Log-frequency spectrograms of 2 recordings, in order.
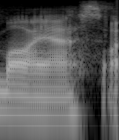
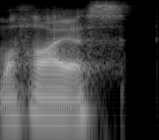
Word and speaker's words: Mahias: It is actually pronounced Myas, I found out this weekend, not Mahias. So I felt like a bit of an ass for saying my ass for for most of the broadcast, but that is how you say his name.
